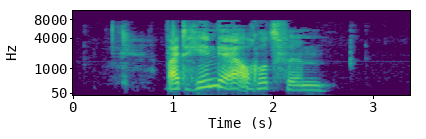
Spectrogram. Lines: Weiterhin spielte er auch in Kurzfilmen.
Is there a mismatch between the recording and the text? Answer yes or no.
yes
